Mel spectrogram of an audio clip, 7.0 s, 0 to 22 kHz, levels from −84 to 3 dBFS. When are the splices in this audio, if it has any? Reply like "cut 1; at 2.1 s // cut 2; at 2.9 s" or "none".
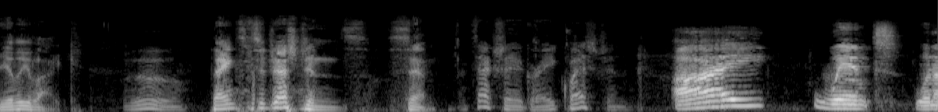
cut 1; at 1.9 s // cut 2; at 3.4 s // cut 3; at 4.8 s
